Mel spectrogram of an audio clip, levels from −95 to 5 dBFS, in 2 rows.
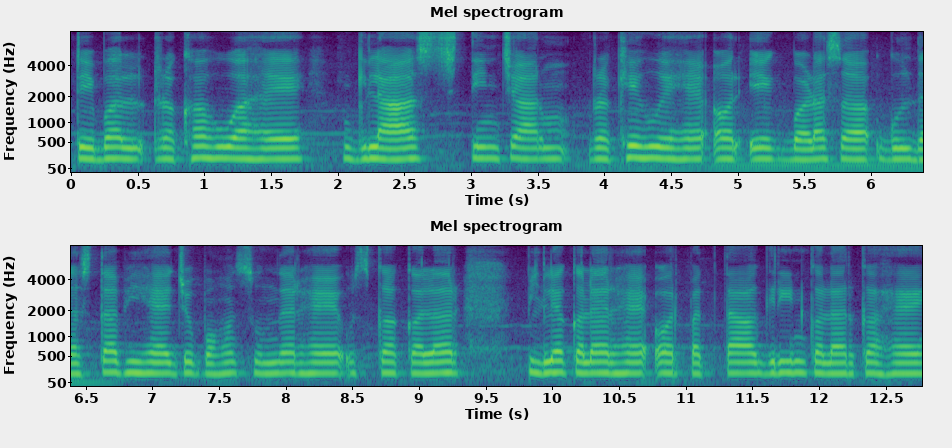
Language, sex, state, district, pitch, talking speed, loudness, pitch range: Chhattisgarhi, female, Chhattisgarh, Korba, 190 Hz, 145 wpm, -21 LUFS, 185-195 Hz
